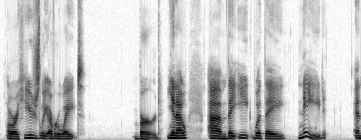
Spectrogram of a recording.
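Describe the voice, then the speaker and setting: The woman's voice sits at medium pitch with ordinary pitch variation, and she leaves long, frequent pauses. The recording is very clean, its background silent. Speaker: podcast co-host. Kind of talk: casual chat. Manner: relaxed.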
